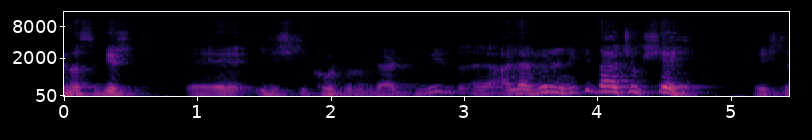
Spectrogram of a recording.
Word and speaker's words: Alain Resnais: Evet yani daha çok hafıza üzerine düşündüren bir film ama tabii şey de yani Alain Resnais'in de hani böyle okunuyormuş hani ben Fransızca öyle okunuyormuş.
